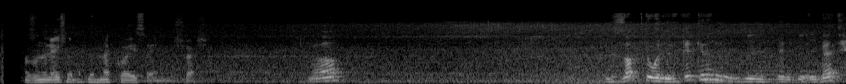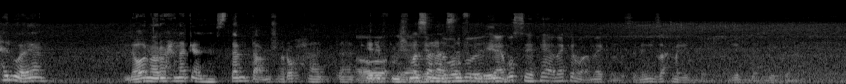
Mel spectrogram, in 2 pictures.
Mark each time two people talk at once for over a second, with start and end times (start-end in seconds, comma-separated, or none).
12.0-13.6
